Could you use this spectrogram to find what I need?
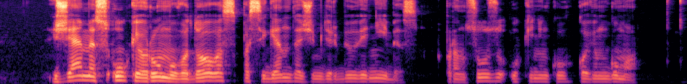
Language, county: Lithuanian, Vilnius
